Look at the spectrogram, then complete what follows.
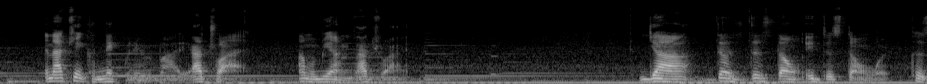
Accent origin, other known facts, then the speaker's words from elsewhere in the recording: Louisiana, United States; Oh, I'm from Louisiana. I'm from this part of Louisiana.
